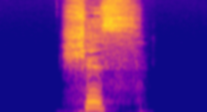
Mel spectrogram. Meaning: first/third-person singular preterite of scheißen
- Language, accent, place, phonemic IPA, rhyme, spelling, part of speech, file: German, Germany, Berlin, /ʃɪs/, -ɪs, schiss, verb, De-schiss.ogg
